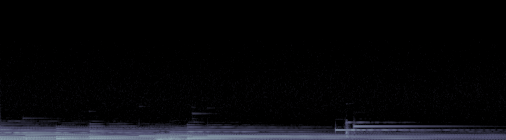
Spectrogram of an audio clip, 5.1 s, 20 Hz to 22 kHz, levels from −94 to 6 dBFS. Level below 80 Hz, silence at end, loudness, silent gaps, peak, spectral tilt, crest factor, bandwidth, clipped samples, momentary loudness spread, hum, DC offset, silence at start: -82 dBFS; 0 s; -39 LUFS; none; -24 dBFS; -9 dB/octave; 16 dB; 12.5 kHz; under 0.1%; 17 LU; none; under 0.1%; 0 s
